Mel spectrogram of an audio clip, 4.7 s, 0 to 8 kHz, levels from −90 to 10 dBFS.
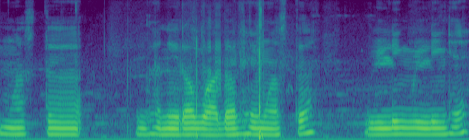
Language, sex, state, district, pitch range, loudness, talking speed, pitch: Chhattisgarhi, male, Chhattisgarh, Bastar, 125-135 Hz, -17 LUFS, 115 wpm, 130 Hz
